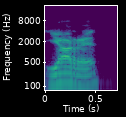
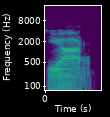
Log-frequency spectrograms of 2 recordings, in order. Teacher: no vowel was pronounced with this R after the r sound so it's not yare it's not Yara it's just yar that's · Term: silent Shava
